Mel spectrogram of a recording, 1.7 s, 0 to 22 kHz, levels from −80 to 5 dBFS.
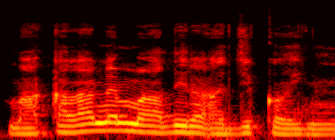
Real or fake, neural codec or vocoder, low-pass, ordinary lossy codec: fake; vocoder, 44.1 kHz, 128 mel bands, Pupu-Vocoder; 19.8 kHz; Opus, 24 kbps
